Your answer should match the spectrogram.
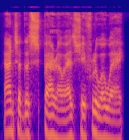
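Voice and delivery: plain reading voice

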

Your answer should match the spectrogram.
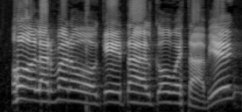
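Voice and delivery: high, loud, cheery put-on hello; KS Style greeting. Gamer imitating another youtuber's greeting, exaggerated cheer. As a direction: ham up another youtuber's intro. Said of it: "voy a hacer la del K S Style".

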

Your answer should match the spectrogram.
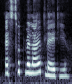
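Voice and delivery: usual speaking voice

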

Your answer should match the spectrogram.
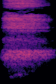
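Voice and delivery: quick unvoiced gasp; sharp gasp of realization. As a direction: suck in air as it dawns on you. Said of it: "And I was like".

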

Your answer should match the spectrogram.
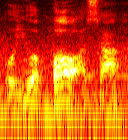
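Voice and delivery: normal talking voice

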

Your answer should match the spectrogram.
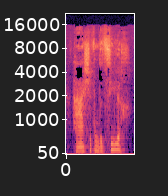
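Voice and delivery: plain reading voice

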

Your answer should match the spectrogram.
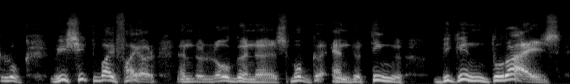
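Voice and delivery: broken-English storyteller with a strange Sumerian accent; crazy Sumerian accent. Shown as a demonstration. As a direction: sell it in a crazy Sumerian accent, slowing to the end. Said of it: "I'm selling it in this crazy accent".

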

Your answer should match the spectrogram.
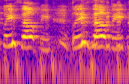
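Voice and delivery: laughing through a whiny plea; laughing mock plea. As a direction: laugh while begging for help. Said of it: "He's like".

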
